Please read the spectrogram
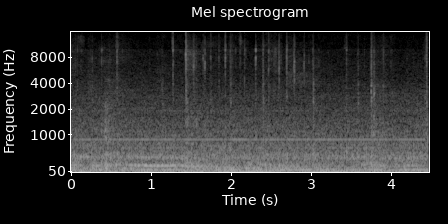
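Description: Typing on a computer keyboard: a faint, irregular run of key clicks as a prompt is typed.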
